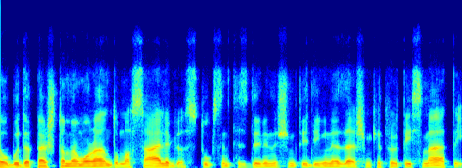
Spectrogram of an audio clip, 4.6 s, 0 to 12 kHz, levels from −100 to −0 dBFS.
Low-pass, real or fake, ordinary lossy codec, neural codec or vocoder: 7.2 kHz; fake; Opus, 32 kbps; codec, 16 kHz, 2 kbps, X-Codec, HuBERT features, trained on balanced general audio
